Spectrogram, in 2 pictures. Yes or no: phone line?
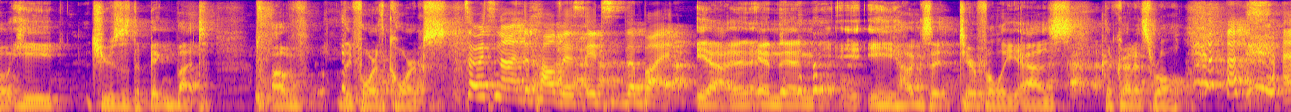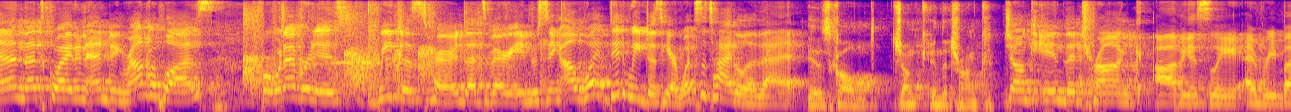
no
